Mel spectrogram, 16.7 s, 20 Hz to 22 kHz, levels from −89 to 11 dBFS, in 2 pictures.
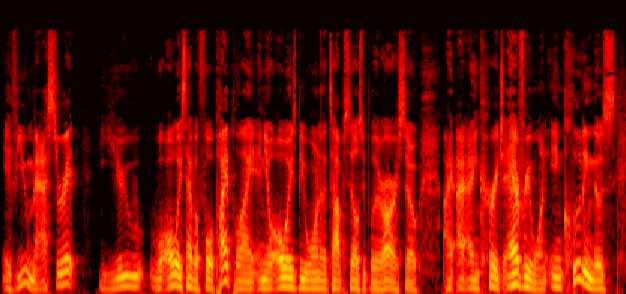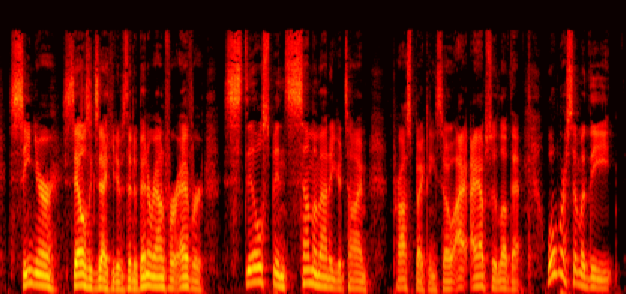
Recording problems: none

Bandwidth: 14.5 kHz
